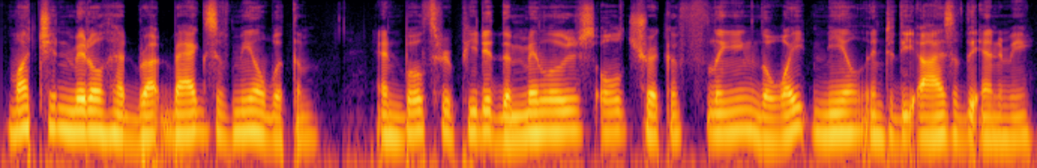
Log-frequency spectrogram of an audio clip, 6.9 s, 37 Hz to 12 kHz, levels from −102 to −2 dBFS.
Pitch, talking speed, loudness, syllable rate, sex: 120 Hz, 245 wpm, -19 LUFS, 5.8 syllables/s, male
